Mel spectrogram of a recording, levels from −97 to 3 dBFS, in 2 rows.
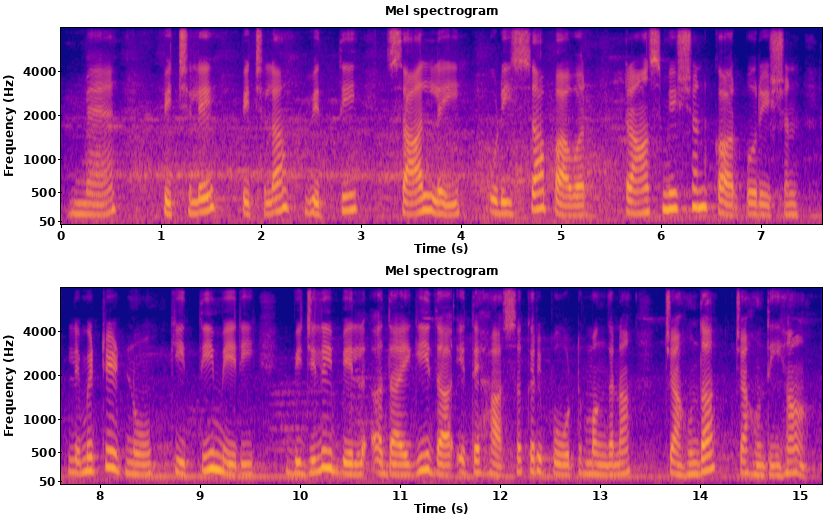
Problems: constant background noise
